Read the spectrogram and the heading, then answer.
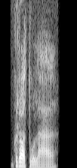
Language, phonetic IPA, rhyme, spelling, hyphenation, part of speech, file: Hungarian, [ˈɡrɒtulaːl], -aːl, gratulál, gra‧tu‧lál, verb, Hu-gratulál.ogg
- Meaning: to congratulate (to express one’s sympathetic pleasure or joy to the person(s) it is felt for; to someone -nak/-nek, for something: -hoz/-hez/-höz)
